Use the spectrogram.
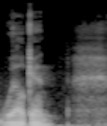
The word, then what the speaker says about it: Wilkin: i mean the newcomer wilkins brett wilkins hey if you think i mispronounced his name it's brett wilkin but earlier on you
